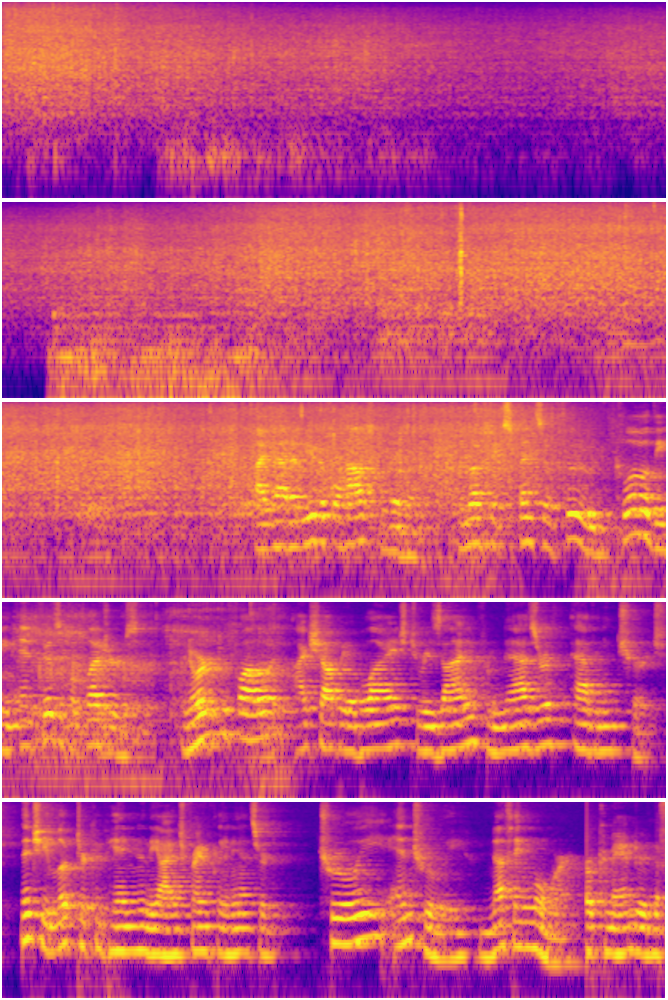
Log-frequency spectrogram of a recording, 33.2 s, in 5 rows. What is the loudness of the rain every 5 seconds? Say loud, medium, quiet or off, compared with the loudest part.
medium, medium, loud, loud, off, off, off.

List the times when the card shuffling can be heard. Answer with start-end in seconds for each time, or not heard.
not heard.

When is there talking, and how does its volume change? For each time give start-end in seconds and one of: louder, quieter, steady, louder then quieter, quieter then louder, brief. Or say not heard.
15.8-33.1 steady.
